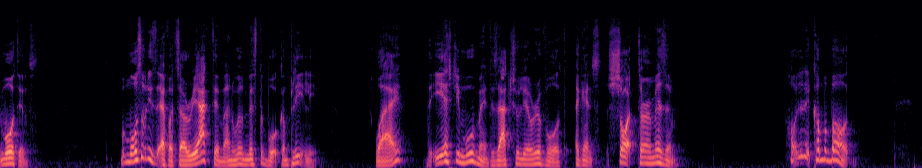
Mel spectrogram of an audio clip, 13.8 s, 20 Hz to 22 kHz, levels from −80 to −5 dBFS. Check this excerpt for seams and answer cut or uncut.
uncut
